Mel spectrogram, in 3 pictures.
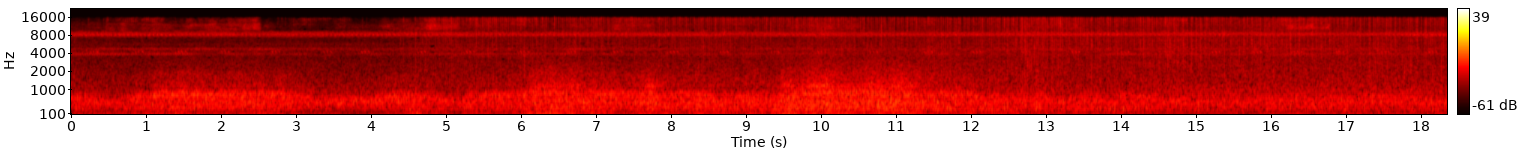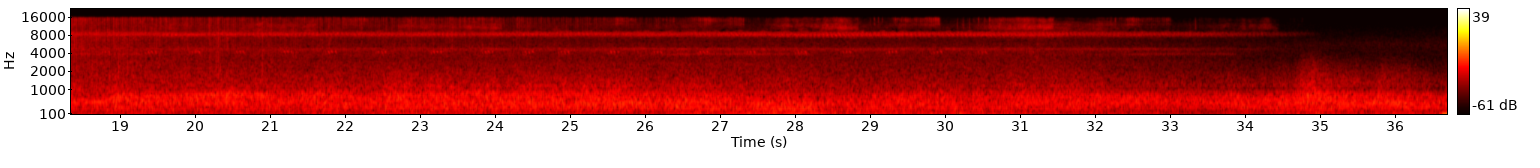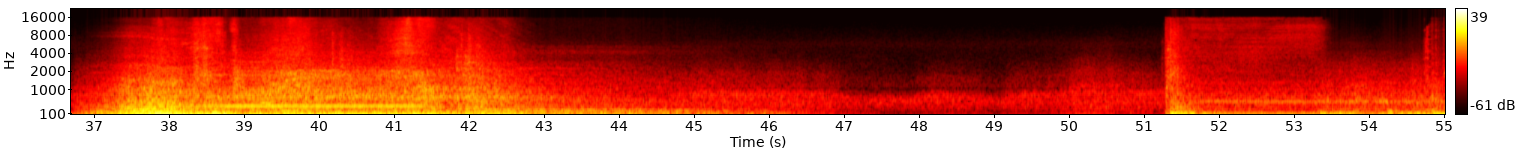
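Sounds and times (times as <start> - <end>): crickets trilling: 0.0 - 55.0
rushing noise: 36.6 - 47.2, 51.3 - 55.0.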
